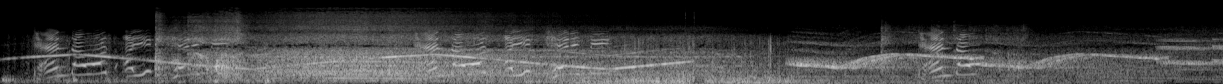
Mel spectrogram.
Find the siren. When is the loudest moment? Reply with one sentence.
The loudest moment of the siren is at 6 seconds.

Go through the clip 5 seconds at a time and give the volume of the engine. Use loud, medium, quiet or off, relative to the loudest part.
loud, medium, quiet.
